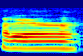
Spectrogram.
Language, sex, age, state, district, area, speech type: Bodo, male, 18-30, Assam, Kokrajhar, rural, spontaneous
